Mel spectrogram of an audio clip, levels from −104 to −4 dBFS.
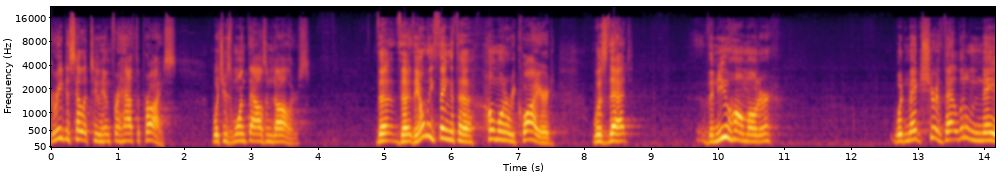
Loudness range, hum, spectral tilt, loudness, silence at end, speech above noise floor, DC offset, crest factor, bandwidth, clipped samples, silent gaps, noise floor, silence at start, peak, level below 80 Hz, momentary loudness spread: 5 LU; none; -5 dB/octave; -16 LUFS; 0 s; 41 dB; under 0.1%; 18 dB; 19 kHz; under 0.1%; none; -56 dBFS; 0 s; 0 dBFS; -72 dBFS; 9 LU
